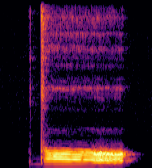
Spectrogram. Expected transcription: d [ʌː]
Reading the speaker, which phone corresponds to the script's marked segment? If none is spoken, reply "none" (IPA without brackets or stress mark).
ɔː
